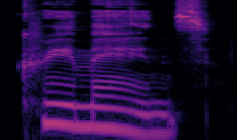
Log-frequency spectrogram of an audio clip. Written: cremains

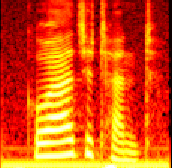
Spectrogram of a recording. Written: coadjutant

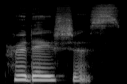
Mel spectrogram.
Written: predaceous

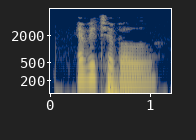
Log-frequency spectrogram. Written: evitable

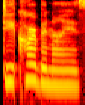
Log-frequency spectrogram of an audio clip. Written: decarbonize

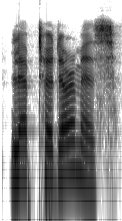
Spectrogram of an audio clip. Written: leptodermous

